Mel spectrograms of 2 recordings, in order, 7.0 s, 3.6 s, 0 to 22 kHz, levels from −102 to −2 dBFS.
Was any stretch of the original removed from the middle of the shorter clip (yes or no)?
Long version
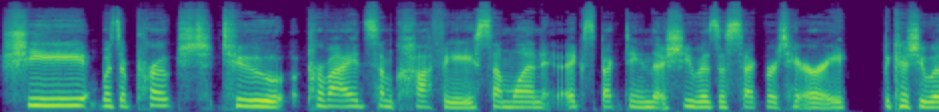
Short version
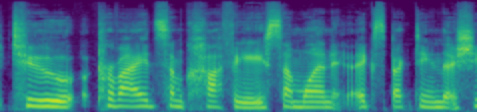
no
